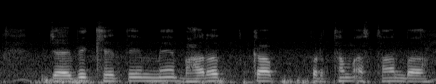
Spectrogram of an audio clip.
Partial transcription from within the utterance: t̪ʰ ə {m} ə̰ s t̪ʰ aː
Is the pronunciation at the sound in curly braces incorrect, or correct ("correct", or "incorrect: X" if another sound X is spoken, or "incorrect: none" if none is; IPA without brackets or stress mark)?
correct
